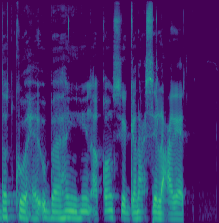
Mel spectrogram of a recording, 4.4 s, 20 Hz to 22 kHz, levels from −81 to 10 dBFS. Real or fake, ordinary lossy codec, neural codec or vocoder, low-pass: real; none; none; none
